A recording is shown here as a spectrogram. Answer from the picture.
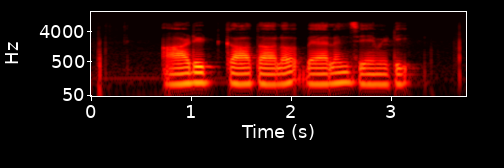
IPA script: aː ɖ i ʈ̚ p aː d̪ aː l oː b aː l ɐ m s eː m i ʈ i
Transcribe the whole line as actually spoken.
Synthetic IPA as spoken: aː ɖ i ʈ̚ k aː t̪ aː l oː b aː l ɐ n s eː m i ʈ i

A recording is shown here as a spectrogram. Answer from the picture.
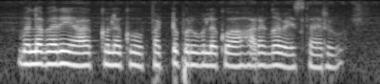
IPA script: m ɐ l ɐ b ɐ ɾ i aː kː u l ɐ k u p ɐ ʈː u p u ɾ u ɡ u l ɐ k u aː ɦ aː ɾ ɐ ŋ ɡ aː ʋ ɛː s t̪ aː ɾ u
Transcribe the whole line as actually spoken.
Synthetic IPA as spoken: m ɐ l ɐ b ɐ ɾ i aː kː u l ɐ k u p ɐ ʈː u p u ɾ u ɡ u l ɐ k u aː ɦ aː ɾ ɐ ŋ ɡ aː ʋ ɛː s t̪ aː ɾ u

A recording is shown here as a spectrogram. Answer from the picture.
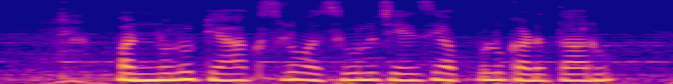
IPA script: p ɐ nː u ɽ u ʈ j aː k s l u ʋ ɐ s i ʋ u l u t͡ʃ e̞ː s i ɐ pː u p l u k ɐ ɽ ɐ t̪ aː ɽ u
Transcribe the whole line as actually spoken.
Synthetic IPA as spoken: p ɐ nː u l u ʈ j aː k s l u ʋ ɐ s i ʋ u l u t͡ʃ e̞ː s i ɐ pː u l u k ɐ ɽ ɐ t̪ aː ɾ u

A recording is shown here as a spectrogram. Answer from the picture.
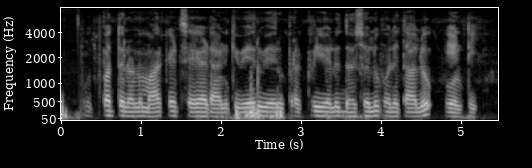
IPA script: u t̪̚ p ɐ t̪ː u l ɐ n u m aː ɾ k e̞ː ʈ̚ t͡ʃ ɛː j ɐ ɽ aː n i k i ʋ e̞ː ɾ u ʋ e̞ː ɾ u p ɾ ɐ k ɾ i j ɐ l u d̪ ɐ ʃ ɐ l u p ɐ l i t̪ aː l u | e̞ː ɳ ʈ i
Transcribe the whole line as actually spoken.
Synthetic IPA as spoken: u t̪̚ p ɐ t̪ː u l ɐ n u m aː ɾ k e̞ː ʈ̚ t͡ʃ ɛː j ɐ ɽ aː n i k i ʋ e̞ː ɾ u ʋ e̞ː ɾ u p ɾ ɐ k ɾ i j ɐ l u d̪ ɐ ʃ ɐ l u p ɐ l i t̪ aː l u | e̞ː ɳ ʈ i

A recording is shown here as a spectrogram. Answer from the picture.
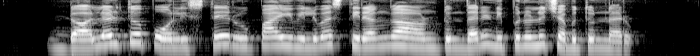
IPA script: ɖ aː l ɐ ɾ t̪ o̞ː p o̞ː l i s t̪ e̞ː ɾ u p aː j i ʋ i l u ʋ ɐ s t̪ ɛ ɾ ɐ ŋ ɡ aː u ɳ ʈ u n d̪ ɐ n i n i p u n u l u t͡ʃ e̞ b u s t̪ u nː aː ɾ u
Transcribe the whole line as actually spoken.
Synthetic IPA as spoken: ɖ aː l ɐ ɾ t̪ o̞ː p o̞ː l i s t̪ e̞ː ɾ uː p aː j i ʋ i l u ʋ ɐ s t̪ i ɾ ɐ ŋ ɡ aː u ɳ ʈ u n d̪ ɐ n i n i p u n u l u t͡ʃ e̞ b u t̪ u nː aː ɾ u

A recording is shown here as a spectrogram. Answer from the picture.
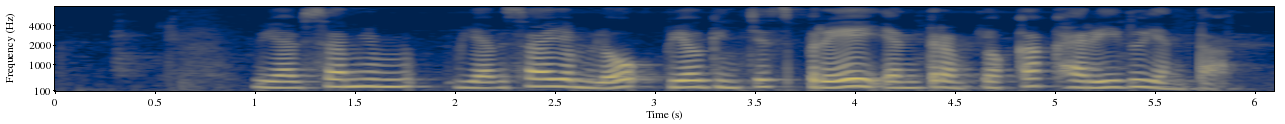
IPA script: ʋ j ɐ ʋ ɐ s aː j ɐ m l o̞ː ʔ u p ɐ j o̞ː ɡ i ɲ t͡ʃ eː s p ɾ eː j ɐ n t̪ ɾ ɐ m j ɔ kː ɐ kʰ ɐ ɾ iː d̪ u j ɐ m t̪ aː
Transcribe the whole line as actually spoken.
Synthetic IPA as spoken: ʋ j ɐ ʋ ɐ s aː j ɐ m l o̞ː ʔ u p ɐ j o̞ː ɡ i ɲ t͡ʃ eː s p ɾ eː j ɐ n t̪ ɾ ɐ m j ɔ kː ɐ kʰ ɐ ɾ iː d̪ u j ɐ n t̪ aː

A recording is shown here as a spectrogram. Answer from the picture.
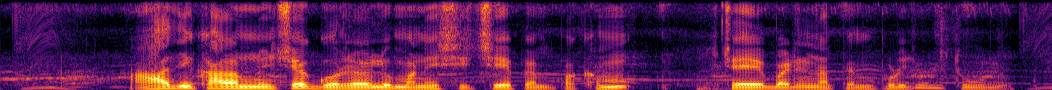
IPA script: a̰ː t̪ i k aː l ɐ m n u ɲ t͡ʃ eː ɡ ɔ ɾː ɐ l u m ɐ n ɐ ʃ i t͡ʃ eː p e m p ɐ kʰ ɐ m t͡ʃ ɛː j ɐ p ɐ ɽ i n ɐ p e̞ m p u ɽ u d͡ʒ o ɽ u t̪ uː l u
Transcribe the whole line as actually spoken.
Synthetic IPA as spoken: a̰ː d̪ i k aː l ɐ m n u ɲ t͡ʃ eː ɡ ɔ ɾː ɐ l u m ɐ n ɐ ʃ i t͡ʃ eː p e m p ɐ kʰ ɐ m t͡ʃ ɛː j ɐ b ɐ ɽ i n ɐ p e̞ m p u ɽ u d͡ʒ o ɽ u t̪ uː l u

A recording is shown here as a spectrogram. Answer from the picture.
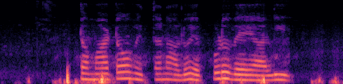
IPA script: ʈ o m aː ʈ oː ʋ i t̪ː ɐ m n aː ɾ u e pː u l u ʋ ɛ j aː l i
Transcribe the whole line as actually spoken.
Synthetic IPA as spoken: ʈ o m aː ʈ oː ʋ i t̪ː ɐ n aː l u e pː u ɽ u ʋ ɛː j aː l i

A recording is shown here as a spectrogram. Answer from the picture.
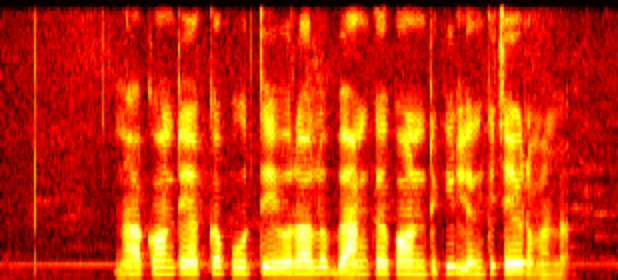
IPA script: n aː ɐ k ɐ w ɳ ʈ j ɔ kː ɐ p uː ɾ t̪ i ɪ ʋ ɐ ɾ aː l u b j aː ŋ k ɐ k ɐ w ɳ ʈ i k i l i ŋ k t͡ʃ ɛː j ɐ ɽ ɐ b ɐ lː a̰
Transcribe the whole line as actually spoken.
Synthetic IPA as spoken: n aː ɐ k ɐ w ɳ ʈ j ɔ kː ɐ p uː ɾ t̪ i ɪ ʋ ɐ ɾ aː l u b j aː ŋ k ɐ k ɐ w ɳ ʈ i k i l i ŋ k t͡ʃ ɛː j ɐ ɽ ɐ m ɐ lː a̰

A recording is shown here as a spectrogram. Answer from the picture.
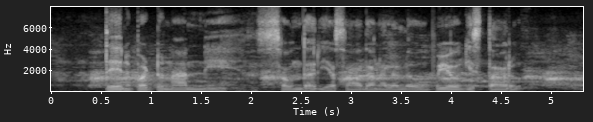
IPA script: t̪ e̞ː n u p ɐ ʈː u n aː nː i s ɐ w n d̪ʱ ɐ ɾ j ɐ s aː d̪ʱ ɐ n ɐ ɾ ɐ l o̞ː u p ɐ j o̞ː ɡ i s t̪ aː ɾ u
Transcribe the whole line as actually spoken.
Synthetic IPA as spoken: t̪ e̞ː n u p ɐ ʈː u n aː nː i s ɐ w n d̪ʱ ɐ ɾ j ɐ s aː d̪ʱ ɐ n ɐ l ɐ l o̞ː u p ɐ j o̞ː ɡ i s t̪ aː ɾ u

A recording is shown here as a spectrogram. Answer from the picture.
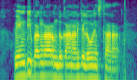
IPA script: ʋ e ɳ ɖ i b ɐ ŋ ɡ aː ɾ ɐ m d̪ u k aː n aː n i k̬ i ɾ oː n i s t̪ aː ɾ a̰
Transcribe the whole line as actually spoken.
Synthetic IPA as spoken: ʋ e ɳ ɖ i b ɐ ŋ ɡ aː ɾ ɐ m d̪ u k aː n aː n i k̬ i l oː n i s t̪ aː ɾ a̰

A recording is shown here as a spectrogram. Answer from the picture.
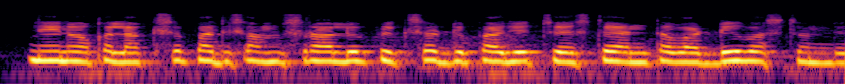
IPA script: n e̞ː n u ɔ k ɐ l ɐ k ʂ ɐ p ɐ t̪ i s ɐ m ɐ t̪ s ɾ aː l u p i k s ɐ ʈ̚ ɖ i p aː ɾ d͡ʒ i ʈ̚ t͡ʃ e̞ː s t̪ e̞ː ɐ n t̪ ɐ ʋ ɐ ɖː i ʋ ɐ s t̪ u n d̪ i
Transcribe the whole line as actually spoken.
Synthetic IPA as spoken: n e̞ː n u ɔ k ɐ l ɐ k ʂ ɐ p ɐ d̪ i s ɐ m ɐ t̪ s ɾ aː l u p i k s ɐ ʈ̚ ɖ i p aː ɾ d͡ʒ i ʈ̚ t͡ʃ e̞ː s t̪ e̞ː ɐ n t̪ ɐ ʋ ɐ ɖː i ʋ ɐ s t̪ u n d̪ i

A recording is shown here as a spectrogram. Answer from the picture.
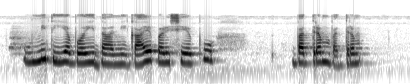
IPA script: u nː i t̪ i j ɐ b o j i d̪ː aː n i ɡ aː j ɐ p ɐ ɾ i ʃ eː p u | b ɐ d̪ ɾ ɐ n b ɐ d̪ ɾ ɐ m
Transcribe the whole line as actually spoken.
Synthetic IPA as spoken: u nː i t̪ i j ɐ b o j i d̪ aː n i ɡ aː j ɐ p ɐ ɾ i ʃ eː p u | b ɐ d̪ ɾ ɐ m b ɐ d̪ ɾ ɐ m

